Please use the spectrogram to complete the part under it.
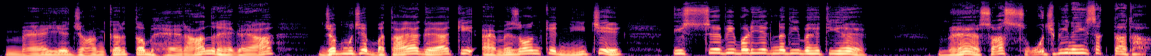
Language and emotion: Hindi, surprised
